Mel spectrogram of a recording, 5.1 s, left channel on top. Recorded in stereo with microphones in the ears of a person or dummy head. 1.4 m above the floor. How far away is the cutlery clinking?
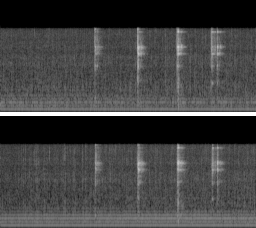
About 1.1 m.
